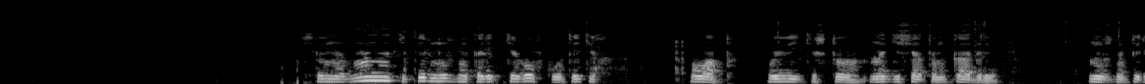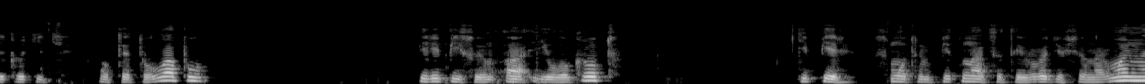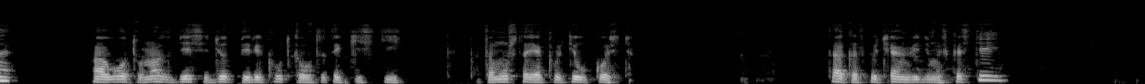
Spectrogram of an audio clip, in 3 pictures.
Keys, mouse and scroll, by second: 2.8 space, 4.0 click, 5.1-5.8 scroll up 2, 5.8 scroll up 2, 6.0 middle click, 9.7 click, 10.6 middle click, 11.8 click, 13.3 r, 16.4 a, 16.7 i, 20.3 click, 23.9-24.3 scroll down 2, 24.3 middle click, 25.8 click, 27.1 middle click, 29.0 r, 31.6 click, 32.2 middle click, 33.9 r.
